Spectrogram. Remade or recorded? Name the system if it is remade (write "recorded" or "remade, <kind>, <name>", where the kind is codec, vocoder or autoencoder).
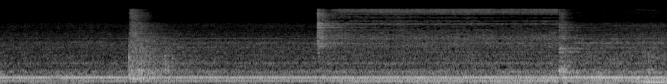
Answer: recorded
